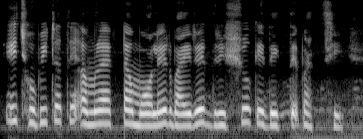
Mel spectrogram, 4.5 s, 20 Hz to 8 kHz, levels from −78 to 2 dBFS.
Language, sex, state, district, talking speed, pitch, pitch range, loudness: Bengali, female, Assam, Kamrup Metropolitan, 120 wpm, 250 Hz, 220-265 Hz, -14 LUFS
